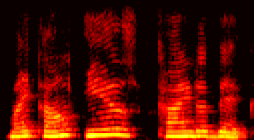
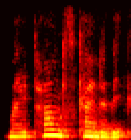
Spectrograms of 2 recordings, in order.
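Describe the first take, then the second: First: Tongue and is are said as separate words. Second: Tongue and is merge into one contracted word.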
